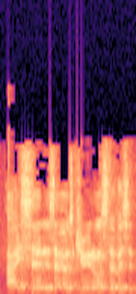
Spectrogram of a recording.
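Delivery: normal talking voice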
